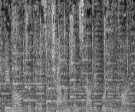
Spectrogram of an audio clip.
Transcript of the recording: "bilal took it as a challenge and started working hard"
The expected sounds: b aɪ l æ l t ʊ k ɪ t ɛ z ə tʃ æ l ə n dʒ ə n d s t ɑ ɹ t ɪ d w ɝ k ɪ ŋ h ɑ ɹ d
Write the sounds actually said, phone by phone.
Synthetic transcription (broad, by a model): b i l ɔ t ʊ k ɪ t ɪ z ə tʃ æ l ə n dʒ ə n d s t ɑ ɹ t ɪ d w ɝ k ɪ ŋ h ɑ ɹ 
